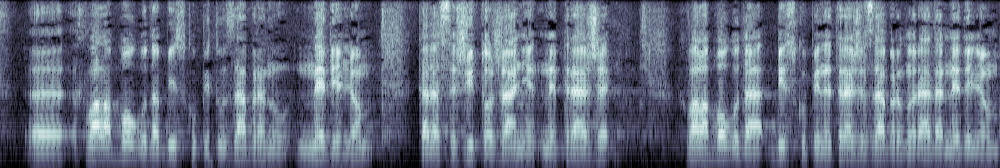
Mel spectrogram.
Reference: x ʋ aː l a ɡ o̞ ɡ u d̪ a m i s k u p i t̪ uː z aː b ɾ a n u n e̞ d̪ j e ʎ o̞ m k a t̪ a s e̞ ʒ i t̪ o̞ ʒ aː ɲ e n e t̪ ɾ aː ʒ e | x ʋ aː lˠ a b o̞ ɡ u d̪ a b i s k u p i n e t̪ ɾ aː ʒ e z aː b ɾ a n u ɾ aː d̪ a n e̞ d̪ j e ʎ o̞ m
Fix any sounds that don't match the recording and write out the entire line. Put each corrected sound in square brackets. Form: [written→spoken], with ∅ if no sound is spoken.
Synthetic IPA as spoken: x ʋ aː l a [ɡ→b] o̞ ɡ u d̪ a [m→b] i s k u p i t̪ uː z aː b ɾ a n u n e̞ d̪ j e ʎ o̞ m k a [t̪→d̪] a s e̞ ʒ i t̪ o̞ ʒ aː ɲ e n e t̪ ɾ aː ʒ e | x ʋ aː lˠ a b o̞ ɡ u d̪ a b i s k u p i n e t̪ ɾ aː ʒ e z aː b ɾ a n u ɾ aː d̪ a n e̞ d̪ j e ʎ o̞ m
